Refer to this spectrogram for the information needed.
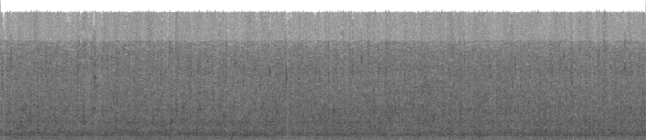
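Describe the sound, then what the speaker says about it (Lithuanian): Water drains out of a Kollers water-massage bathtub, producing a loud, steady rushing gush that continues unbroken, close by and with no talk. "Galim pabandyti truputį išleisti vandenį."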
